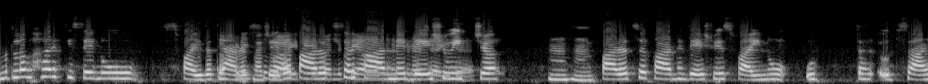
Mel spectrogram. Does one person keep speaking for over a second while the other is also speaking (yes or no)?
yes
